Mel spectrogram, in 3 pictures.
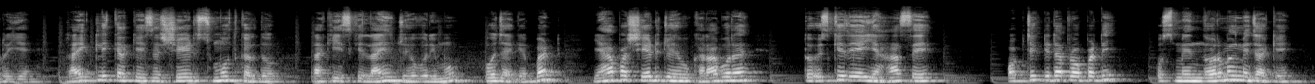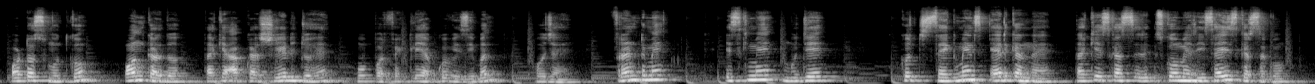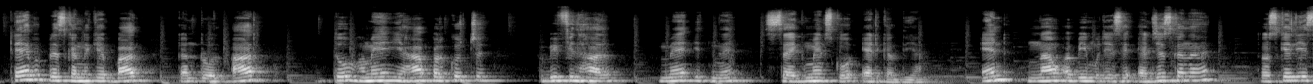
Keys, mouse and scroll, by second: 0.5-2.2 middle drag, 9.0 click, 12.0 click, 13.5 click, 16.4-17.2 middle drag, 19.5 shift+middle click, 26.3 ctrl+r, 26.4 Tab, 28.3 ctrl+r.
